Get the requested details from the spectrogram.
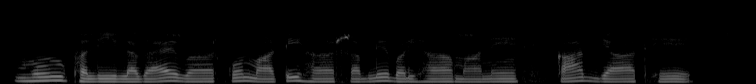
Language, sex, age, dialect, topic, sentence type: Chhattisgarhi, male, 18-24, Eastern, agriculture, question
